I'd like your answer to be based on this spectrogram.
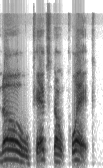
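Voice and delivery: a mock incredulous correction, drawn out; retold protest. Friend correcting Big Baby on live.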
